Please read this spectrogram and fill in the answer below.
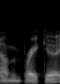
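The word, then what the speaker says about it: Harmanpreet Kaur: I know Himanpreet Kaur, is that how you pronounce it? Himanpreet Kaur, yeah.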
